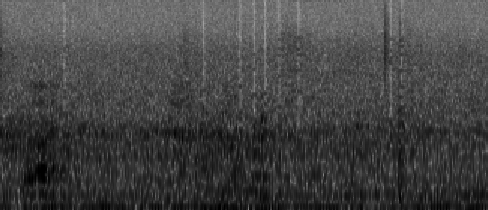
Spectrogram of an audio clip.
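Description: An office chair rolls and creaks.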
